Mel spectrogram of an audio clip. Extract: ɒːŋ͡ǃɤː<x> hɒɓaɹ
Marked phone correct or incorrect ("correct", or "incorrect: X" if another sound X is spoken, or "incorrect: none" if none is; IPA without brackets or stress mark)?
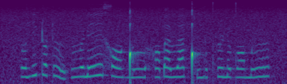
incorrect: none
